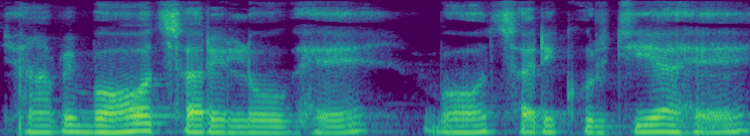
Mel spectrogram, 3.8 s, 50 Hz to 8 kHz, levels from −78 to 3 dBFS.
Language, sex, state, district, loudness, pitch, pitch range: Hindi, male, Maharashtra, Gondia, -17 LUFS, 145 Hz, 140-150 Hz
